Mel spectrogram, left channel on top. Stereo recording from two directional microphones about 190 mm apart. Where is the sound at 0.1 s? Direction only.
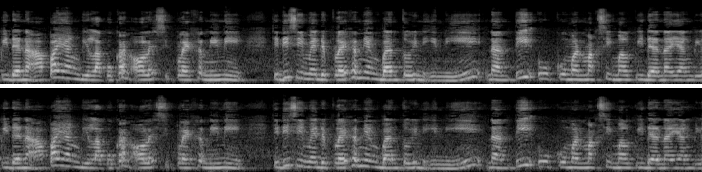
40° left (ahead or behind).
